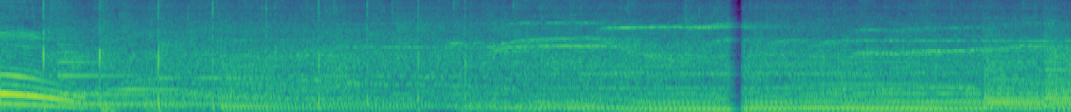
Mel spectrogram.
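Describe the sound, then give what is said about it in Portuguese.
An audience claps steadily for several seconds, a dense wash of applause blended with sustained instrumental tones and a murmur of voices, welcoming people who are attending for the first time. “Olha aí, ó, um aplauso.”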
